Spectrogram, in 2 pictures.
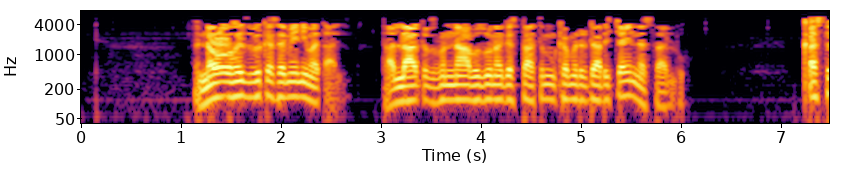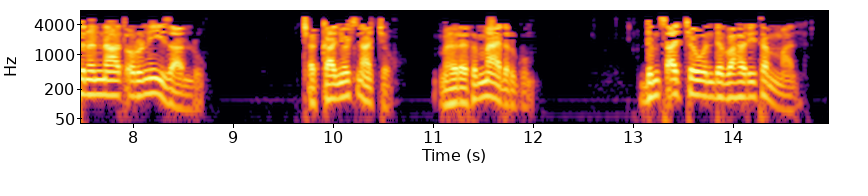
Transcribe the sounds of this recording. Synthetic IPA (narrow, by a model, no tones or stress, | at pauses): ʔɨnːəwoɦɨzβkʰəsəme̞njɪmət̪ʼa̰l | t̪ʰa̰lːakʼɨzβɨnːabɨzunəɡəst̪ʰat̪ʰɨmkʰəmɨd̪əd̪aɾɨt͡ʃːajɪnːəsːa̰lːṵ | kʼəst̪ɨnɨnːat̪ʼoɾunjɪjɪza̰lːṵ | t͡ʃʼəkːaɲːo̞t͡ʃːnat͡ʃːɛ̰w | mʔɨ̰hɾət̪ɨmːajad̪əɾɡṵm | d̪ɨmsʼat͡ʃːɛwɨnd̪əβaɦɨɾjɪt̪ʰəmːa̰l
